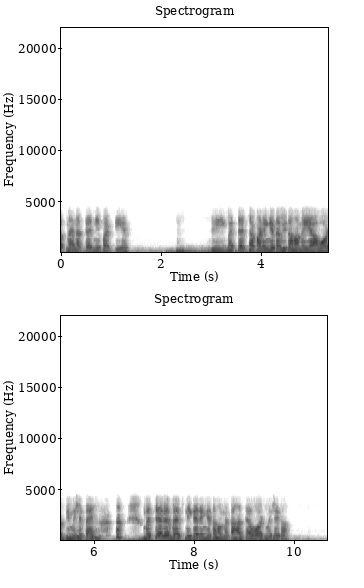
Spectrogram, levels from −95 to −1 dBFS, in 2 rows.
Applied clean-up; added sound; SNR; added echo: none; Thunder; 14 dB; reverberation time 0.2 s.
